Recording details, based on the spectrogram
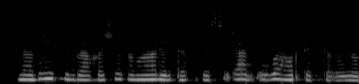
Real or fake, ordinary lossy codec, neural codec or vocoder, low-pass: fake; none; codec, 24 kHz, 0.9 kbps, WavTokenizer, medium speech release version 1; none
